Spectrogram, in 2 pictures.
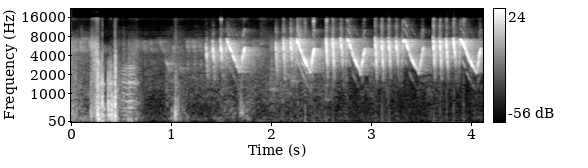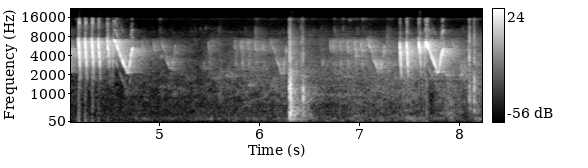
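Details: Hill prinia song of rapid, high, downslurred chirps in quick bursts, broken by loud knocking and thumping noises near the start and middle.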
